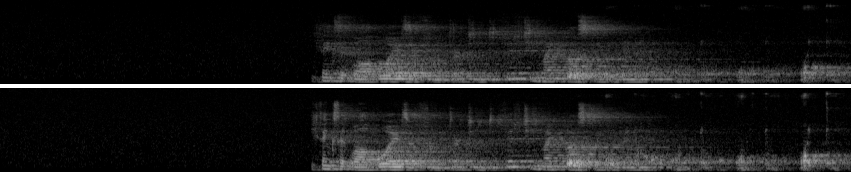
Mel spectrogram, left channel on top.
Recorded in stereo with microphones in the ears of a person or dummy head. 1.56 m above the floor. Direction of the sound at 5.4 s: 35° right (ahead or behind).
